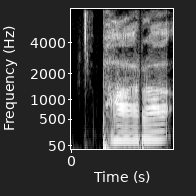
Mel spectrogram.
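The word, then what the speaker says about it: ברא: 단어의 의미 로 반박에 됩니다 이 단어는 히브리어로 바라 알아 라고 읽는 바로 그 단어를 사용하고 있는데요 오직 이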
